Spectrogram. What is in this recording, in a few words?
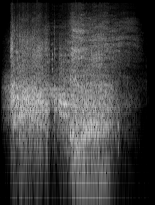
Death, en; Zariman Wraith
